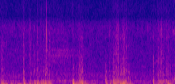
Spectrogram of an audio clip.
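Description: Honeybees buzzing close by at a beehive during a spring hive inspection, a faint wavering hum broken by a few short louder passes, with no talk.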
